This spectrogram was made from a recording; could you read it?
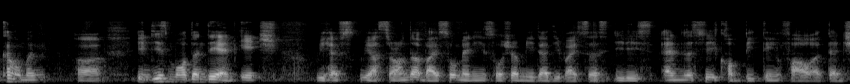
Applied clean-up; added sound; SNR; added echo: none; none; none; none.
